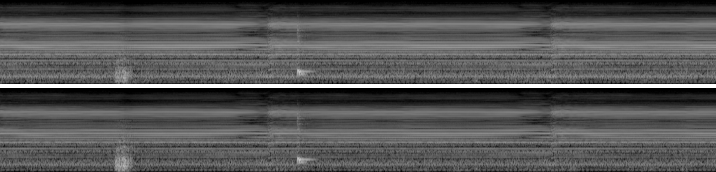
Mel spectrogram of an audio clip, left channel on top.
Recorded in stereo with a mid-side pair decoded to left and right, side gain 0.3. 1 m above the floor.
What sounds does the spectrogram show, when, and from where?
0.0 s a machine running: 30° left, 0.9 m
1.1 s a thud: 40° right, 1.1 m
3.0 s a cowbell: 10° left, 0.8 m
